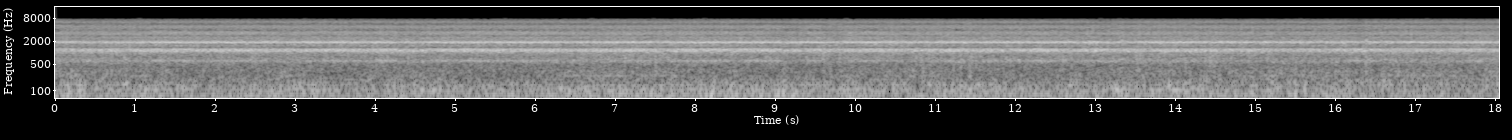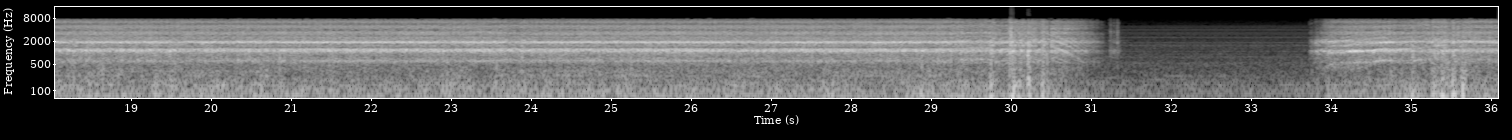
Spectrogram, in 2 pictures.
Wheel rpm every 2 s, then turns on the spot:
160, 160, 160, 160, 160, 160, 160, 160, 160, 160, 160, 160, 160, 160, 160, 60, 10, 140.
none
